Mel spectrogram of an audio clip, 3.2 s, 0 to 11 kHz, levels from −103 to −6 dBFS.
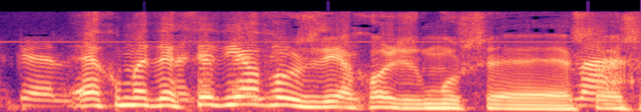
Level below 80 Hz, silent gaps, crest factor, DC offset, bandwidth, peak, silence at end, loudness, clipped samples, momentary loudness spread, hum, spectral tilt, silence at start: -40 dBFS; none; 8 dB; under 0.1%; 8 kHz; 0 dBFS; 0 s; -9 LUFS; under 0.1%; 3 LU; none; -6.5 dB/octave; 0 s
